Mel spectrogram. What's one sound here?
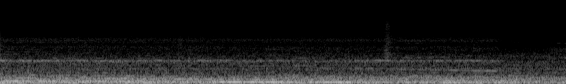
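A train rumbles steadily as it rolls along.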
